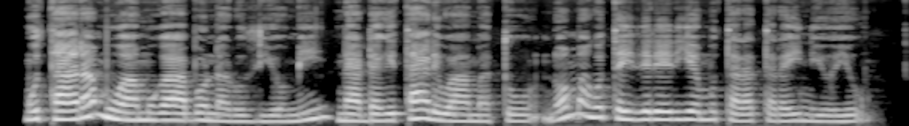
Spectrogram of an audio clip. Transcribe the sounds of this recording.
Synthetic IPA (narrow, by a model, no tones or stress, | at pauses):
motaːɾamuwamoɣabɔnaɾoðiominadaɣetaɾewamatonɔmaɣotaiðeɾeɾiɛmotaɾataɾaineojo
